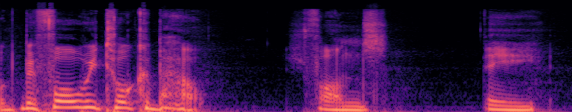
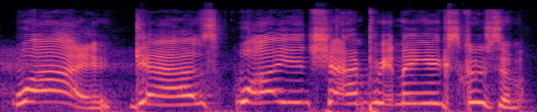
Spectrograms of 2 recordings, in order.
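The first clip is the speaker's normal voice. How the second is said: high-pitched, fake tearful complaint; mock whining; 6 semitones higher than usual. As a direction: whine like a mocked crybaby. Mimicking complaining PC players after wail.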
